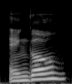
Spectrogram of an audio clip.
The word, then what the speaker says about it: Angel: in the system 40-year-old it's Angel but it's pronounced angle rendes rendes I don't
